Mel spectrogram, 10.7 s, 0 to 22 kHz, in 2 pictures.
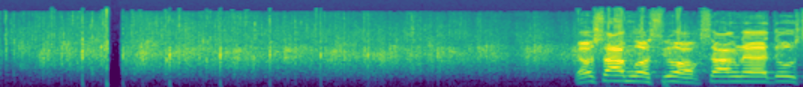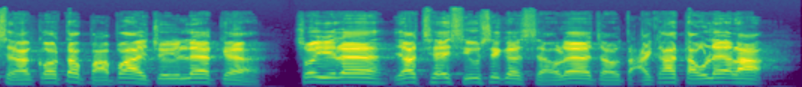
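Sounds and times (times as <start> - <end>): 
crowd applauding: 0.0 - 4.9
speech: 3.8 - 10.6.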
